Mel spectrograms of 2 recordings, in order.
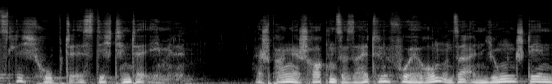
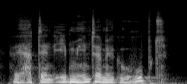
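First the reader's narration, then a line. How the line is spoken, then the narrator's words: Plain question. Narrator (German): fragte Emil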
